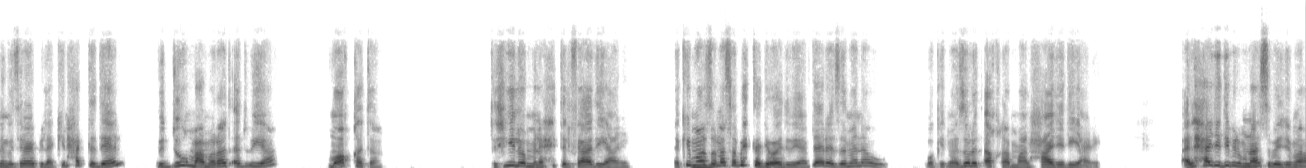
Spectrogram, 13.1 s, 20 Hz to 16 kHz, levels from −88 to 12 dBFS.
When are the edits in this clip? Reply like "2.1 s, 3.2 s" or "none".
8.1 s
